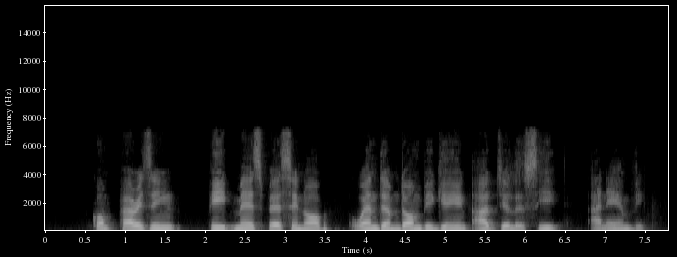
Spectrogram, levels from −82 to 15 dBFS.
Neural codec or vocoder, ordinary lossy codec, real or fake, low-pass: codec, 16 kHz, 0.5 kbps, X-Codec, WavLM features, trained on Multilingual LibriSpeech; none; fake; 7.2 kHz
